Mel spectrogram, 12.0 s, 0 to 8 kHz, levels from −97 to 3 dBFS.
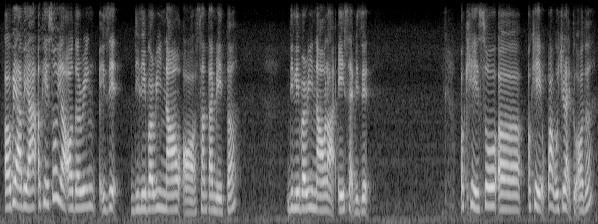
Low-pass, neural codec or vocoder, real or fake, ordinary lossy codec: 7.2 kHz; none; real; Opus, 24 kbps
